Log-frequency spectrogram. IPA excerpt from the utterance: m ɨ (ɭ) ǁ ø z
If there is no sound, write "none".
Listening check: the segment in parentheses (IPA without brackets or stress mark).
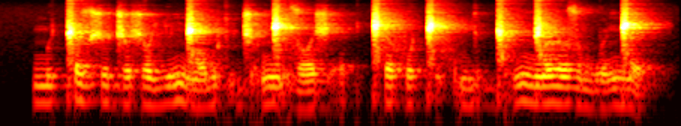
none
